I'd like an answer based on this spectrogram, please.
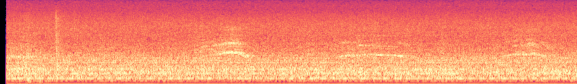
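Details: Domestic cat giving three soft, drawn-out meows, each a brief rising-then-falling wail, spaced about one and a half seconds apart, heard over a steady low electrical hum and constant background hiss.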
